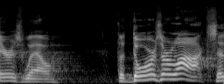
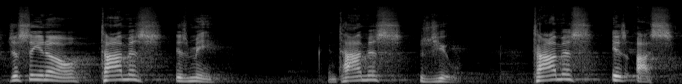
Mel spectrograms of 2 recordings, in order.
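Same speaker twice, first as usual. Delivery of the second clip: ordinary talk, nothing marked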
